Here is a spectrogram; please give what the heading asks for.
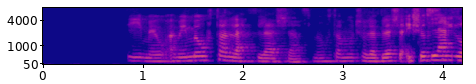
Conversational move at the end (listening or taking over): listening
